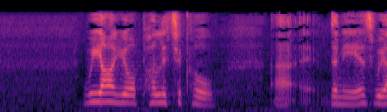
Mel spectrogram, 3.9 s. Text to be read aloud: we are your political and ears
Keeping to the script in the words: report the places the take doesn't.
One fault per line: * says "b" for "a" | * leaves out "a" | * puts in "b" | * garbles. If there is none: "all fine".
all fine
